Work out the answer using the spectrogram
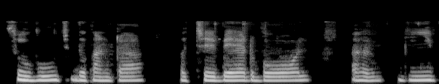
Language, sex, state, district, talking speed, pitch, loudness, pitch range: Bengali, female, West Bengal, North 24 Parganas, 95 wpm, 185 Hz, -18 LUFS, 185-195 Hz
